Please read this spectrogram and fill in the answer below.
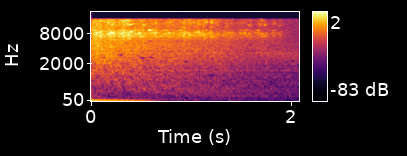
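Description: The decaying tail of a cinematic impact sound effect for a logo reveal: a deep bass rumble and a glassy high shimmer fading away steadily.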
